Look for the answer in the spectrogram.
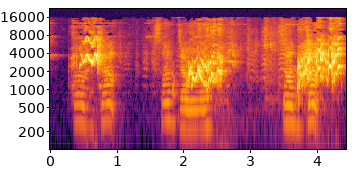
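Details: Baby common hill myna, three months old and not yet talking, sex undetermined, uttering three loud rasping, nasal squawks with a buzzy ringing tone, roughly one every one and a half seconds, in a quiet indoor setting.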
